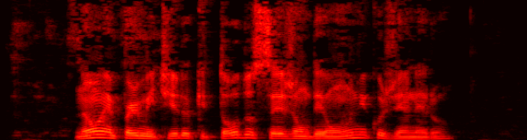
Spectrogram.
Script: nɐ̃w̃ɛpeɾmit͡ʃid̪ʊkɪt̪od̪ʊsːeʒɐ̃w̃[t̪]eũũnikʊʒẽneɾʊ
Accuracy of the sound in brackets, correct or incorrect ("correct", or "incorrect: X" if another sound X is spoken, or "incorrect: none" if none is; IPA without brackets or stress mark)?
incorrect: d̪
